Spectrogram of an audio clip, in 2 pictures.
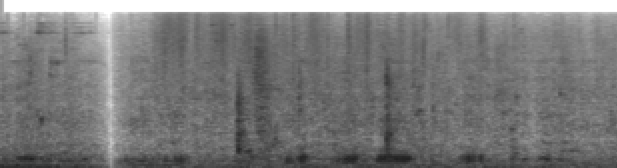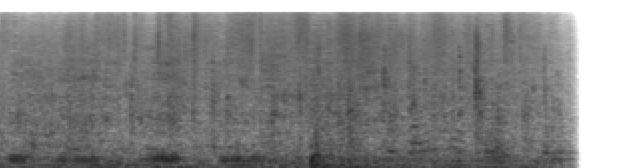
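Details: Pigs in a pen monitored for research on pig sounds, stress and health give low, gruff grunts in short bursts every second or so, some deeper and longer, over a constant ventilation-like hiss.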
